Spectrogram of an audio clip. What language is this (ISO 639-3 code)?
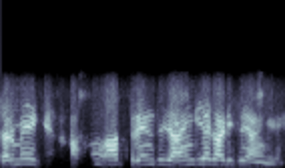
urd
